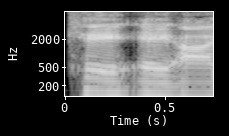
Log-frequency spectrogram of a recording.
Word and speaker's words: Kai: he first pulls his his thing out because it's spelled K A I. And he's like K. He's like, I'm going to go with Kai.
